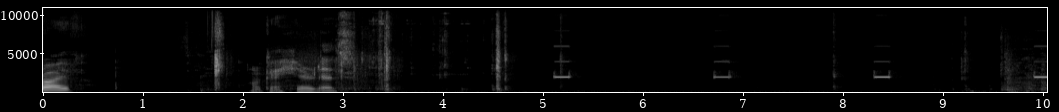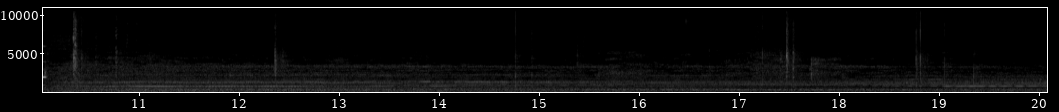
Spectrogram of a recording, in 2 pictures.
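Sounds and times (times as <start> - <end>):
car engine running with whine: 9.6 - 20.0
dashboard warning chime beeps: 9.9 - 10.2
clicks: 14.7 - 15.6.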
